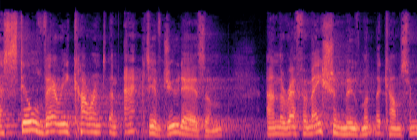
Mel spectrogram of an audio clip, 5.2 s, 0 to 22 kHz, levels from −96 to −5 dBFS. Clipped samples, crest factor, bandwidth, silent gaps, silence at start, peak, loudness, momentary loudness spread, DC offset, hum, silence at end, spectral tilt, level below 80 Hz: under 0.1%; 18 dB; 16.5 kHz; none; 0 s; -12 dBFS; -28 LUFS; 8 LU; under 0.1%; none; 0 s; -4 dB/octave; -68 dBFS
